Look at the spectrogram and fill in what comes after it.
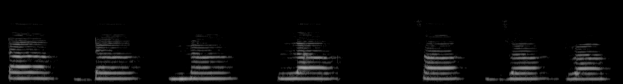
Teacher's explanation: टंग touches alveolar रिच। जो आपकी जो टंग है ये ऊपर वाला जो आपका मसूड़े का पीछे का हिस्सा होता है उसको टच करेगी।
